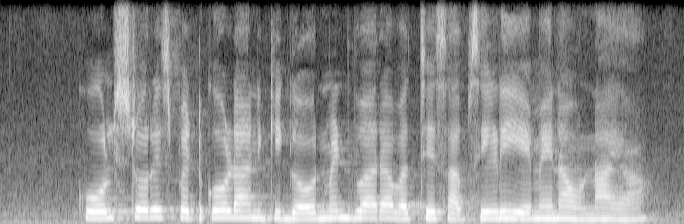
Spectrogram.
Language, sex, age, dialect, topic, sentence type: Telugu, female, 18-24, Utterandhra, agriculture, question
